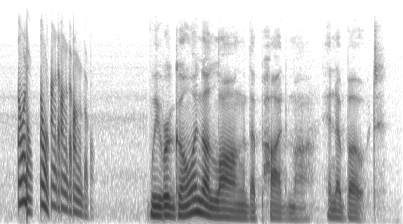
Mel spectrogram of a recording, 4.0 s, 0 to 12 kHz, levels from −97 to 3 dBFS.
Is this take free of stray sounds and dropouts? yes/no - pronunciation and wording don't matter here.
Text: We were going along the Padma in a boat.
no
